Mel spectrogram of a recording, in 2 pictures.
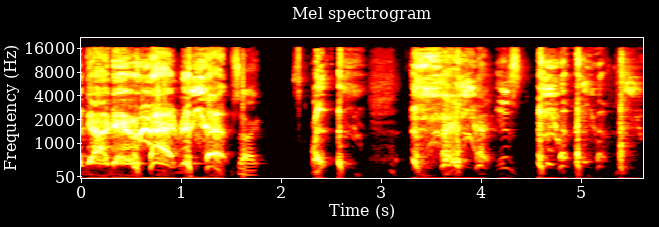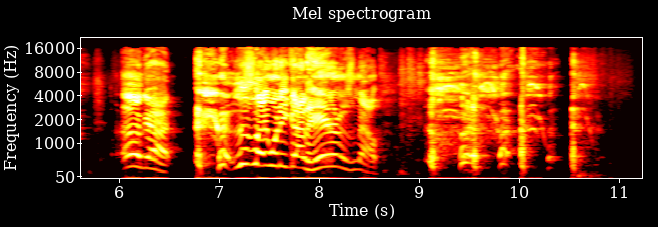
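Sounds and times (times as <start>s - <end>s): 
speech: 0.1s - 2.5s, 3.4s - 5.5s, 6.1s - 10.8s
person coughing in a rough hacking fit: 0.4s - 1.5s, 2.3s - 5.8s, 6.8s - 7.3s, 9.1s - 11.0s.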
